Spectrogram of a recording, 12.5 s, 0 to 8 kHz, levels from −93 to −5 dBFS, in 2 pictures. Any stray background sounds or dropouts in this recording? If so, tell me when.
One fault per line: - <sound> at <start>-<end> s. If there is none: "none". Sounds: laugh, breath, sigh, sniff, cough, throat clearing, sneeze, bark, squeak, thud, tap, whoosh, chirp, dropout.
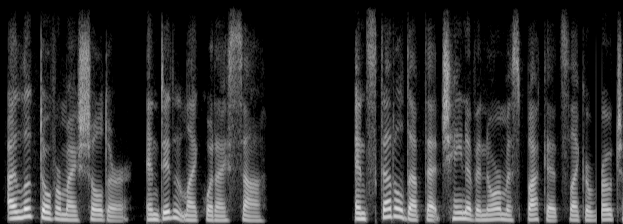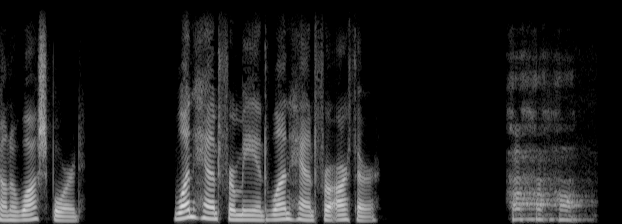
- dropout at 6.0-6.0 s
- laugh at 11.3-12.2 s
